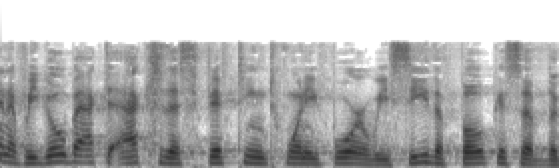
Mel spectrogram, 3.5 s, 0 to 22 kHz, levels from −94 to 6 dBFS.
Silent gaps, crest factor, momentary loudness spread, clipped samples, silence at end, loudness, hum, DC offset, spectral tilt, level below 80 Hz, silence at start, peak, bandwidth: none; 16 dB; 3 LU; under 0.1%; 0 s; -20 LUFS; none; under 0.1%; -5 dB/octave; -56 dBFS; 0 s; -4 dBFS; 8 kHz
